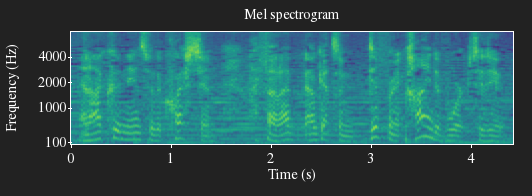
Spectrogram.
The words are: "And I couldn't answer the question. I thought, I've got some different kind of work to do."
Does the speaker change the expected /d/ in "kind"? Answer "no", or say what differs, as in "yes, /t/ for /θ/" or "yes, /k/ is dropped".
no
